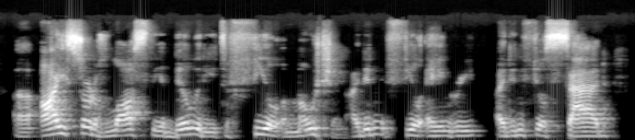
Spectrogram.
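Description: At a moderate pace and with hardly any pauses, a man with a Canadian accent speaks in a fairly high, somewhat breathy voice with ordinary pitch variation. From Canada, Toronto. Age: 50s. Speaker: chiropractor. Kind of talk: interview.

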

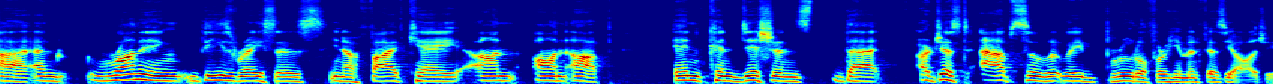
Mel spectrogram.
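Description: In a very clean recording with a silent background, a man speaks very slowly with a fairly high pitch, a bright, sharp tone and fairly even intonation. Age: 40s. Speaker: runner and running commentator. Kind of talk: casual chat.

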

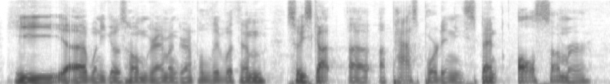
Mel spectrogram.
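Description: A man with an American accent uses an ordinary speaking voice at medium pitch and a moderate pace. His intonation is fairly even, with hardly any pauses, in a dry, close sound with no echo. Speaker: college volleyball coach. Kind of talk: casual interview.

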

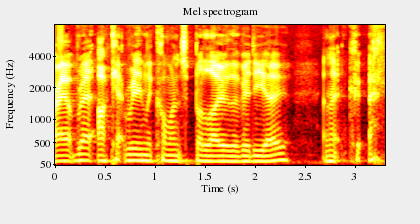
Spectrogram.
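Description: Speaking at a moderate pace, a man has a medium-pitched voice. His intonation is monotone and flat. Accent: English. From England. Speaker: podcast co-host about games and films. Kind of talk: casual chat.

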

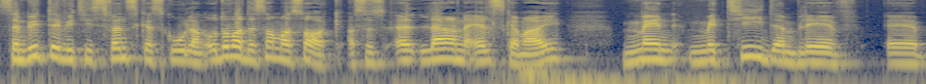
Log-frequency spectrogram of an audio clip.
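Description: Here is a man with an ordinary speaking voice. His pitch is fairly high and his pace moderate. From Sweden, Skåne. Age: 20s. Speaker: comedian and social media creator. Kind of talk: casual interview.

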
